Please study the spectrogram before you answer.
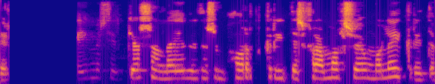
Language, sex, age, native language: Icelandic, female, 40-49, Icelandic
